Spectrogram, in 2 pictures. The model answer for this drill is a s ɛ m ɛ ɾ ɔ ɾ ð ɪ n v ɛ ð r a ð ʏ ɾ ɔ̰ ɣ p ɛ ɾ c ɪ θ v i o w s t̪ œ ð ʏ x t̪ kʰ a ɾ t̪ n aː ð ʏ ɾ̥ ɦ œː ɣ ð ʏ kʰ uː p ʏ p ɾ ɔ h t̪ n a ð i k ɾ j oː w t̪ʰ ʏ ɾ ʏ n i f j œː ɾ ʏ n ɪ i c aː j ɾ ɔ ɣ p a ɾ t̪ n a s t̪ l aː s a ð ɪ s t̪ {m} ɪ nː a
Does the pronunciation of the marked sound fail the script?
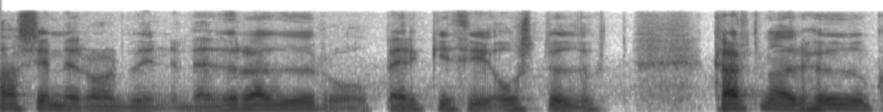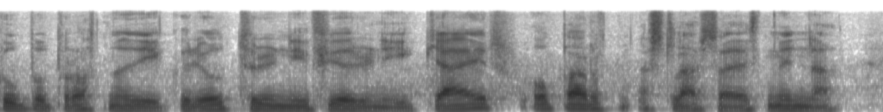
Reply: no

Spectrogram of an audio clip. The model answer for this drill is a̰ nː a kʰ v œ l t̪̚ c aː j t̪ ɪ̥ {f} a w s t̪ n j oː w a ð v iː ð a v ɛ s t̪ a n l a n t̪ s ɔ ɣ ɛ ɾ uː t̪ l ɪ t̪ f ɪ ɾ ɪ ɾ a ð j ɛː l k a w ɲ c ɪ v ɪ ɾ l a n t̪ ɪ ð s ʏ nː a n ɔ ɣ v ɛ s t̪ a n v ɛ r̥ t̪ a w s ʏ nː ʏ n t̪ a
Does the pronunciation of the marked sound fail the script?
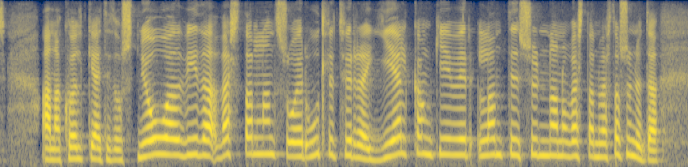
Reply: yes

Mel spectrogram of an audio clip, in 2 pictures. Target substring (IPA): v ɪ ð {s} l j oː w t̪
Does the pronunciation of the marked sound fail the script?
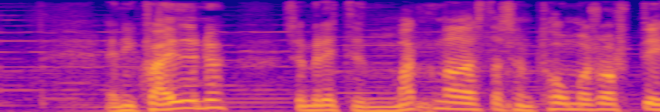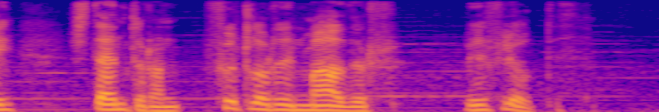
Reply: yes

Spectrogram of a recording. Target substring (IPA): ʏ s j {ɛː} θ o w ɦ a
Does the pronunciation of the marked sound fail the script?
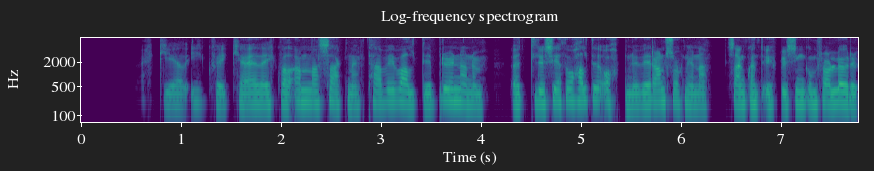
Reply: yes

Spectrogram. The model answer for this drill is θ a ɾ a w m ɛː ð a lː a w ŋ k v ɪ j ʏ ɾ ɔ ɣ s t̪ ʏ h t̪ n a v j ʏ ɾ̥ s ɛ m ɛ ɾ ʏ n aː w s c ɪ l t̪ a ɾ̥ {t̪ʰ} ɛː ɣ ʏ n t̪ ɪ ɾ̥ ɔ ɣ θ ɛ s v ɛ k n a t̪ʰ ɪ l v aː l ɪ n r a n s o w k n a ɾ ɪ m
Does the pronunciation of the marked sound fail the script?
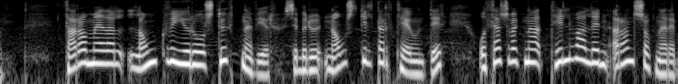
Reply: no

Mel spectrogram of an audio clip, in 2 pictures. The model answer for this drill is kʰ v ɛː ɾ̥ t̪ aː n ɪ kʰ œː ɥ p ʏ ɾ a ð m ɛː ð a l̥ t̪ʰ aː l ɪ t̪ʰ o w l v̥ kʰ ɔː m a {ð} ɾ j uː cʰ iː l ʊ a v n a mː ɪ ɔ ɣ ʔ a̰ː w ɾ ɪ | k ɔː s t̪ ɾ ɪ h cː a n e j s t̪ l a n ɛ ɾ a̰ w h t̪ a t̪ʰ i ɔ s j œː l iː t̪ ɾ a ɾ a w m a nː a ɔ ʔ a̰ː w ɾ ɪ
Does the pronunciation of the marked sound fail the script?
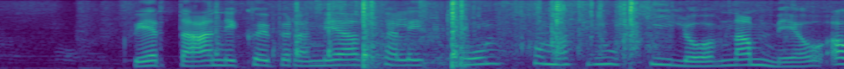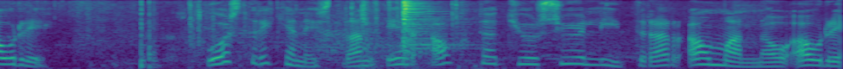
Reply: yes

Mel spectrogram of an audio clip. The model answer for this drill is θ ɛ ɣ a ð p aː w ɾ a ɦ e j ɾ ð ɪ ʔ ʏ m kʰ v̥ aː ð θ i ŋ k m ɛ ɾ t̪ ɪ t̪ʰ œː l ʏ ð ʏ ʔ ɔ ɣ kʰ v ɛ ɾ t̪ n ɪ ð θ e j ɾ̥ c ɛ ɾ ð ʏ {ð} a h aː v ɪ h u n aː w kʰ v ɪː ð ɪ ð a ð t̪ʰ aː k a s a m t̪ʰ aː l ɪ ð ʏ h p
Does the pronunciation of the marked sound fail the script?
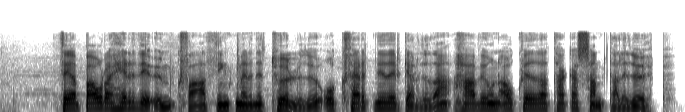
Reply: no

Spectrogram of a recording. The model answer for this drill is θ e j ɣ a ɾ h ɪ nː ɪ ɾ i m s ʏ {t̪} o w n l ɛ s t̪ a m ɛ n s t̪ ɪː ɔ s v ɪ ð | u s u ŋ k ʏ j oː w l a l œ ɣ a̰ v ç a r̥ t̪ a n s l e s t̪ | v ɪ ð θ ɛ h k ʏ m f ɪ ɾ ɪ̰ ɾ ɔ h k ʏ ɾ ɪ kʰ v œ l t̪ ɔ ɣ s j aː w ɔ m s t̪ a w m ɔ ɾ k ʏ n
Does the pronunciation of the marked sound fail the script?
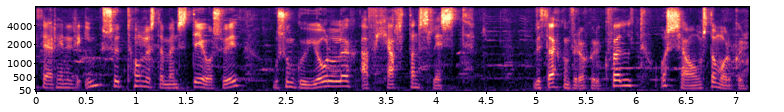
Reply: yes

